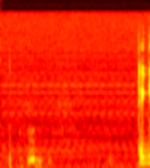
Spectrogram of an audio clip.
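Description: Steady low electrical mains hum during a pause in speech, with a man's voice starting again near the end.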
